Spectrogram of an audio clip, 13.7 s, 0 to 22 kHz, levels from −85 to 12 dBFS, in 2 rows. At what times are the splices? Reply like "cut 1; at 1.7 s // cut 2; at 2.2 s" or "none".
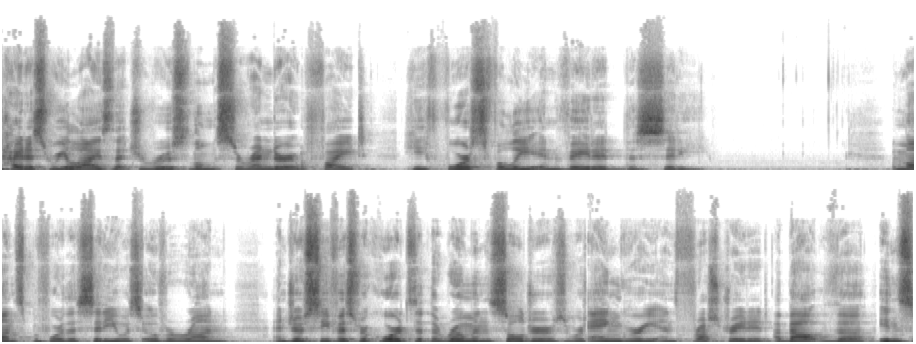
cut 1; at 1.6 s // cut 2; at 2.2 s // cut 3; at 3.0 s // cut 4; at 6.7 s // cut 5; at 7.9 s // cut 6; at 8.8 s // cut 7; at 11.2 s // cut 8; at 11.9 s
